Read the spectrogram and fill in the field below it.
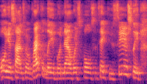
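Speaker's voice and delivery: normal talking voice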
